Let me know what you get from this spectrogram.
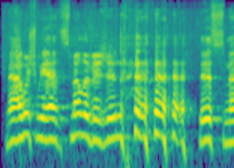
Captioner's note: chuckling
